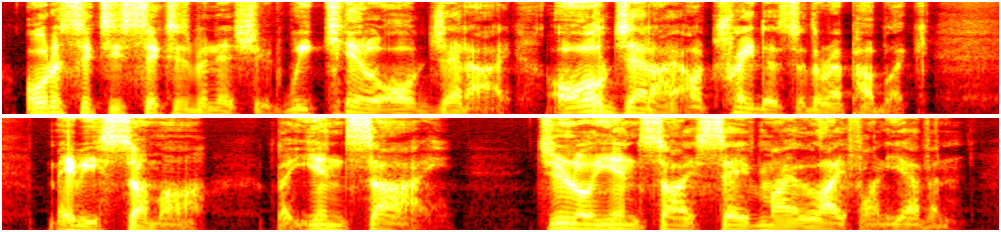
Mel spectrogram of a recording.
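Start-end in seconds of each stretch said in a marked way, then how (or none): 0.1-4.6 curt, snapped, growling voice. Narrating a story, a sergeant answers a soldier questioning an execution: Sergeant Clash growling. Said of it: "Sergeant [name] asked. / he growled. / he growled".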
